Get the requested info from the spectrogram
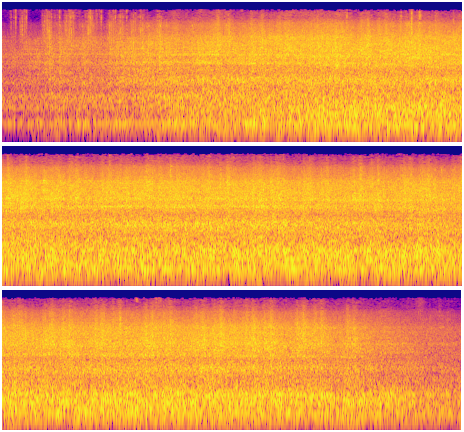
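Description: Freight train of tank wagons hauled by a Siemens Vectron electric locomotive rolling past, its wheels rumbling and clattering on the rails. The sound builds over the first few seconds as the train draws level, holds steady while the wagons go by, and fades near the end.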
